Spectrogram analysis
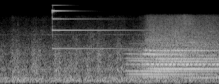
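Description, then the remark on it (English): A train travelling to Spain rumbles steadily along, and a sharp high whistle-like tone cuts in briefly before a loud, sustained train horn blares over the noise. No one speaks. “They take a train to Spain.”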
